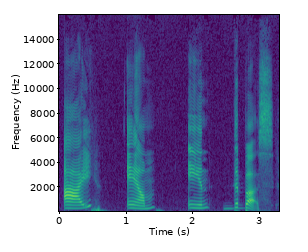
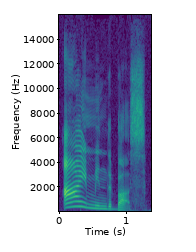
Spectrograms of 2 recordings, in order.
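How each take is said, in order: First: I and am are said as separate words. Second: I and am merge into one quicker syllable. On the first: "Eu poderia dizer" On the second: "Ou eu posso falar mais rápido"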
